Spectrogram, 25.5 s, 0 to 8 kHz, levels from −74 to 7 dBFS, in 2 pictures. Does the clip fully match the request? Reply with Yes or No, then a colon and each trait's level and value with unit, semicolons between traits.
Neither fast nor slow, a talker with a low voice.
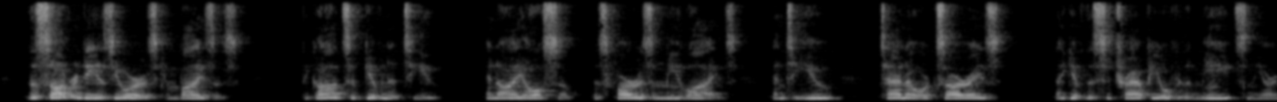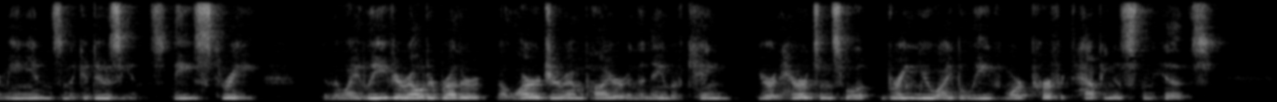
No: average, 155 wpm; medium, 155 Hz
